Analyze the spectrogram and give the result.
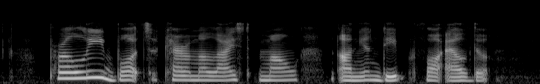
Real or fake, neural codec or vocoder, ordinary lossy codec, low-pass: real; none; Opus, 32 kbps; 7.2 kHz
